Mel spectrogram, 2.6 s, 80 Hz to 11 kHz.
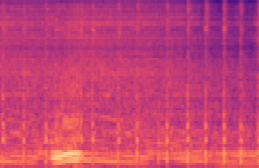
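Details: Heavily modified Yamaha PW80 two-stroke with FMF mods, idling around 2,300 rpm: quick crisp throttle blip climbs and falls fast, then settles to even ticking idle; healthy free-revving.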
